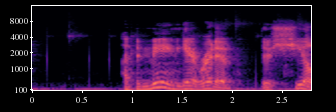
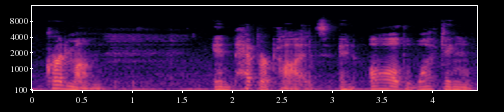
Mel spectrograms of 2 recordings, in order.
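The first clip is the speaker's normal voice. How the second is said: rhythmic poem recital; 4 semitones higher than usual. Acted. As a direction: let each image hang like a spoken poem. Reads the tall woman's poem.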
